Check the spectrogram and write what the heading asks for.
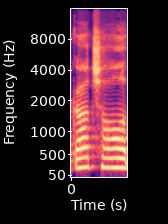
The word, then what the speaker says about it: Gotschall: Hello, I'm Gottschall. It's spelled Gotschall.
